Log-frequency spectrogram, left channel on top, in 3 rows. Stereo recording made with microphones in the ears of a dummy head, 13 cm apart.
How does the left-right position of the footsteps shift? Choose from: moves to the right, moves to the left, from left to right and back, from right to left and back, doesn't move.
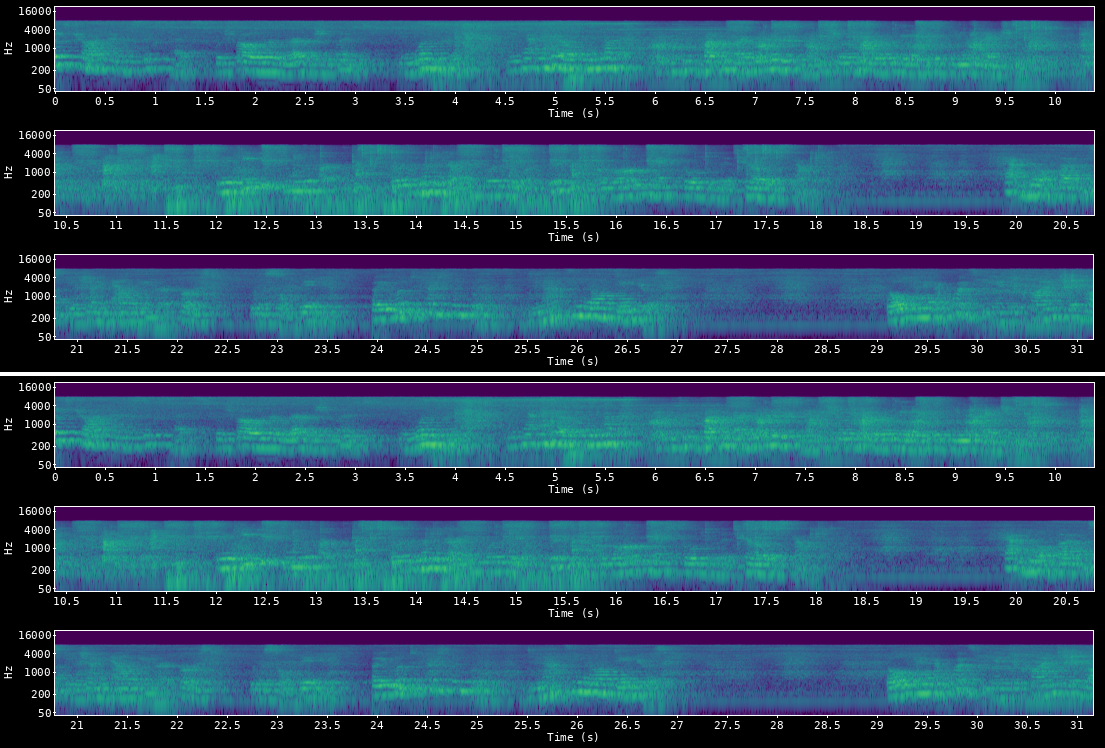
from left to right and back.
